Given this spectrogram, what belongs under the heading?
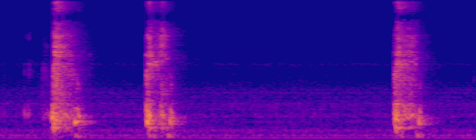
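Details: Female sneezing: three short, sharp, explosive bursts, each with a quick intake before it, a run of sneezes that could pass for coughs.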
